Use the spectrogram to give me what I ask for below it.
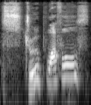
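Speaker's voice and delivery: slowly sounding out a strange word, question rise. Real, not acted. Streamer reading an unfamiliar snack name from chat, slow and puzzled. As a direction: drag out each syllable as if reading it for the first time.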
